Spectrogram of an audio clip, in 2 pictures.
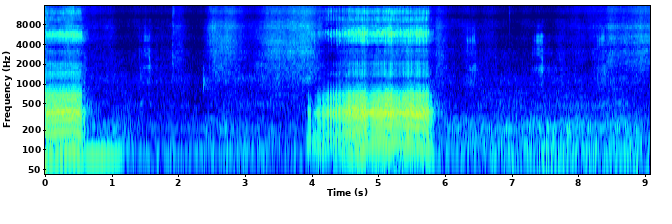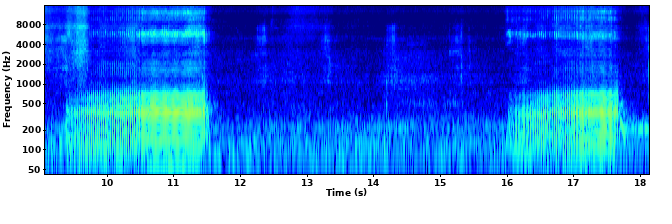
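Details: Low, rumbling, buzzy snores on each breath, roughly five to six seconds apart, from a sleeping dog in a quiet room: ordinary heavy snoring.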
